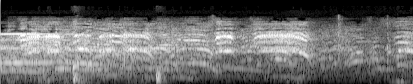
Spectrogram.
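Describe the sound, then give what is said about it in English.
A large crowd cheers and shouts steadily for several seconds, many overlapping voices rising and falling in pitch, with a few dull thumps underneath and no break in the noise. “Listen to the crowd.”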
